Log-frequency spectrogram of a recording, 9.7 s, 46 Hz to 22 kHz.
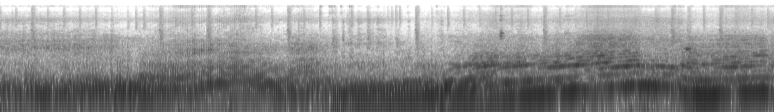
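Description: Chevrolet Celta 1.0 VHC-E naturally aspirated four-cylinder engine, with a 4-into-1 header and a straight-through exhaust, heard from inside the car: running steadily at first, then revving up hard under acceleration from about six seconds in. Near the end the revs drop sharply and then climb again.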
